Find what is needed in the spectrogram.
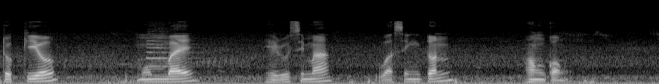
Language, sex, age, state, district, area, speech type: Assamese, male, 30-45, Assam, Sivasagar, rural, spontaneous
